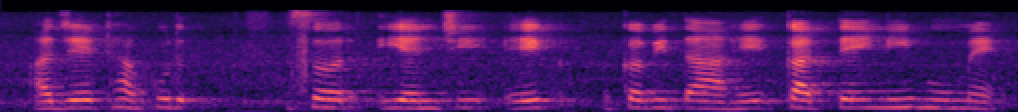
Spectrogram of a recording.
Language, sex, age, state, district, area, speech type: Marathi, female, 45-60, Maharashtra, Nanded, rural, spontaneous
